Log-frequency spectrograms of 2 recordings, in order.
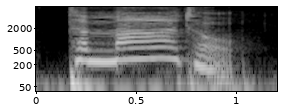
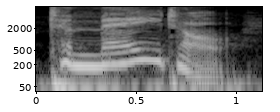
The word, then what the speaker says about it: tomato: 好了，说完了干酪，咱们再来看看这个西红柿的说法 tomato, T-O-M-A-T-O, tomato, 西红柿 tomato, 美音的发音呢是念成 tomato, T-O-M-A-T-O, tomato, 所以 tomato 和 tomato 都是对的。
